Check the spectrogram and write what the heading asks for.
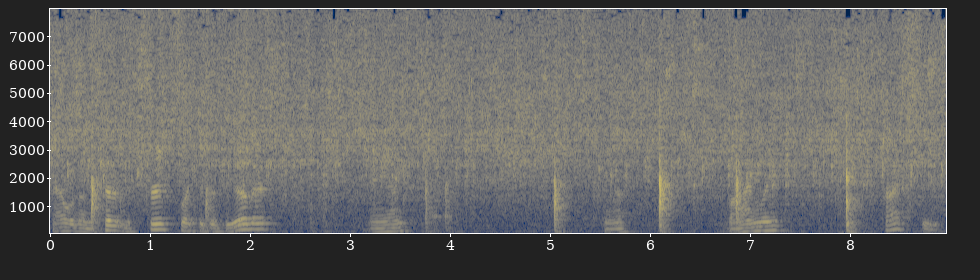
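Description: A young man hosting a casual cooking video in his home kitchen, chatting to the viewer as he chops and stirs. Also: on the high side. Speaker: cooking show host. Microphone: camera mic at a distance. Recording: noisy kitchen with sizzling pan. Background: frying and sizzling food.

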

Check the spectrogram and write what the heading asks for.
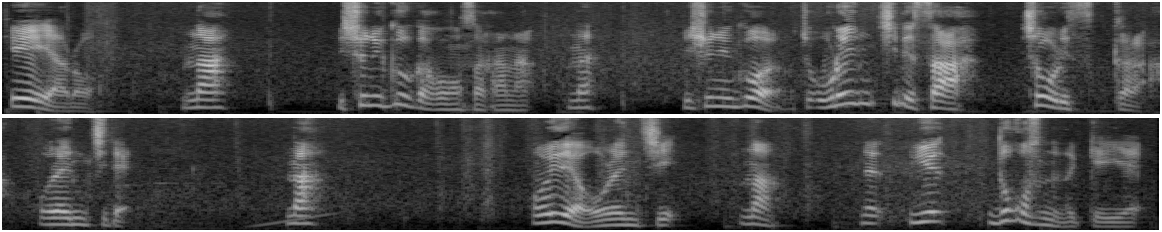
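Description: A man's voice: sits high, sing-song, normal speed, pauses often. A man streaming a life-sim game, joking in mock-flirty, teasing banter with the characters. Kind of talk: casual gameplay commentary.

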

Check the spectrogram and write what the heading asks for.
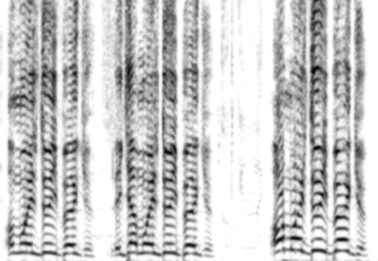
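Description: A young man with a French accent giving raging gameplay commentary, shouting one moment and muttering the next, with sing-song taunts. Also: very high-pitched, lively intonation, brisk, no room sound, soft background music. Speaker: gaming streamer.

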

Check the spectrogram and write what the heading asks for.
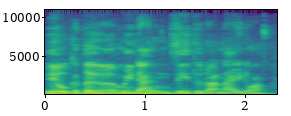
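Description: A chatty man talks through a casual screen-recorded software tutorial. His voice sits slightly high, and his explanations stay loose and joking. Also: steady tone, a little fast.

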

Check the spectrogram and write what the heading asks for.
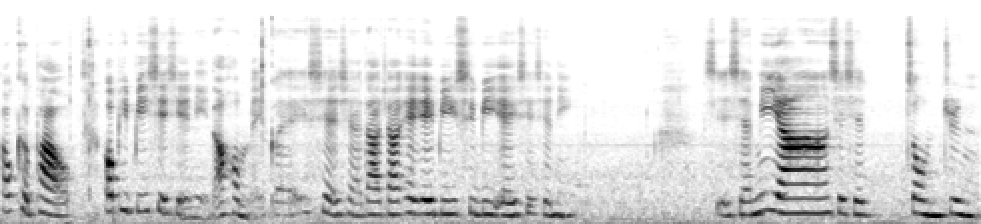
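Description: A young idol group member with a Taiwanese Mandarin accent livestreams from home, answering comments and laughing a lot. Her voice is fairly high and unhurried, with background noise present.

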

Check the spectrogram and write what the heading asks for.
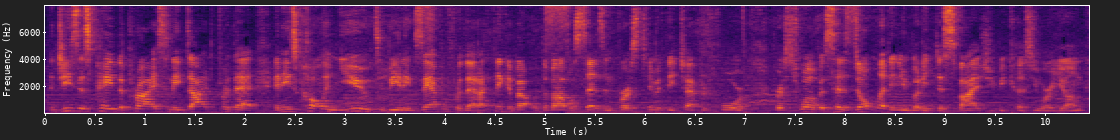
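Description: A young man, a youth pastor, giving a short motivational talk to the camera, earnest and building to excited emphasis. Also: a little high. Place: school locker room and long hallway, indoors. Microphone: camera a few steps away, no mic seen. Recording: roomy, distant sound with music underneath.

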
